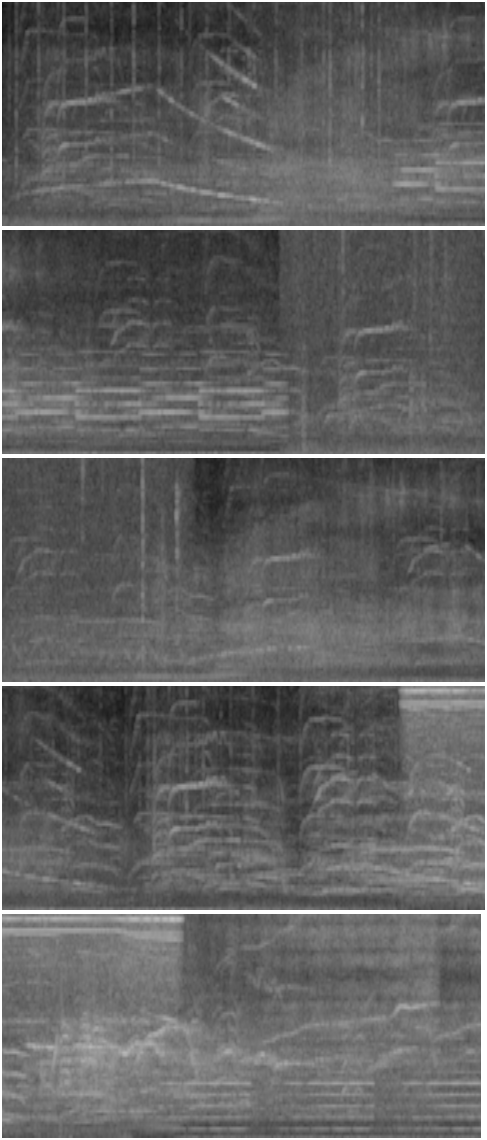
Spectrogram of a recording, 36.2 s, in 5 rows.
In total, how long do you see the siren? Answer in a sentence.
You can hear the siren for 36 seconds altogether.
